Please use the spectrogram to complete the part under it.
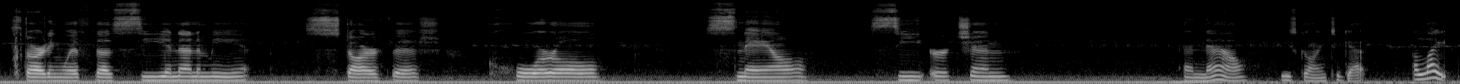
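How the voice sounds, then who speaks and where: A woman teacher reading a picture book aloud in an animated way, talking to children. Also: fairly low pitch, very slow, pauses often, a little hiss or hum, low-quality recording. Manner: animated, addressing children with questions.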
